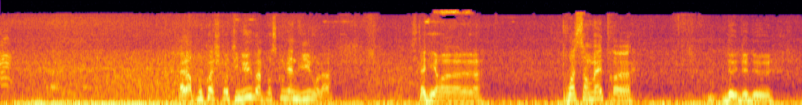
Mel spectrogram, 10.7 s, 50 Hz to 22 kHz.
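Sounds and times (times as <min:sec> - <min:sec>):
congested city street traffic of idling and crawling cars: 0:00.0 - 0:10.6
speech: 0:02.4 - 0:04.5, 0:05.6 - 0:06.6, 0:07.5 - 0:08.6, 0:09.4 - 0:10.4.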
